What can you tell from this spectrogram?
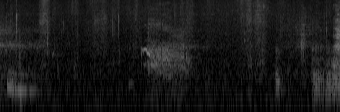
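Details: Blenheim Cavalier King Charles Spaniel puppies, a litter of five born at New Year's, moved indoors to a bigger puppy pen; short high whines and yelps come at the start, around the middle and again at the end, over quiet room noise.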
